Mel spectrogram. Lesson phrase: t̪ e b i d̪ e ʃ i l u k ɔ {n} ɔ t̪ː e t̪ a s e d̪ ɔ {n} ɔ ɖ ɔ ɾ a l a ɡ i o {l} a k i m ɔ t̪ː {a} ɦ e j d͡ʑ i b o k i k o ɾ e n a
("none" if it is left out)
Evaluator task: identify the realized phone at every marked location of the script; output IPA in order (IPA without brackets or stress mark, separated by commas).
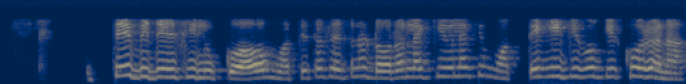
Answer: m, n, l, e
